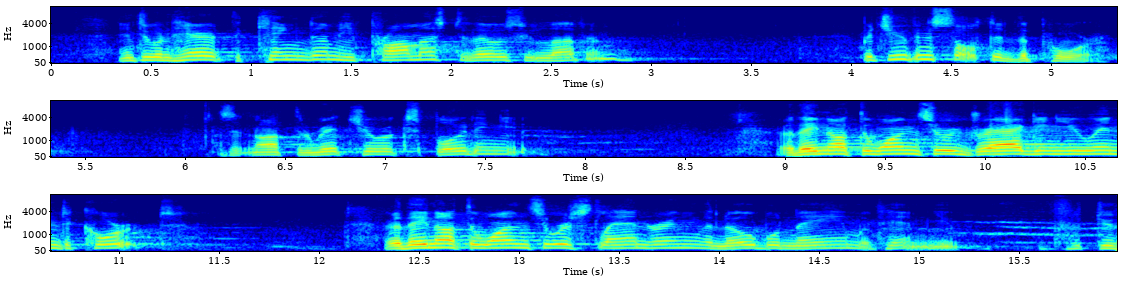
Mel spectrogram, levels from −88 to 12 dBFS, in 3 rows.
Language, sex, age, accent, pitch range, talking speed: English, male, 50-69, American, 165-220 Hz, 190 wpm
